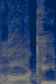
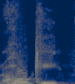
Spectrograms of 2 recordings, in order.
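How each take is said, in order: First: "hockey" with a short open o, like HOCK-ee; "hockey" clearly said as the game; hockey as in the sport. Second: "hokey" with a long o, HOKE-ee; "hokey" set apart from the sport's name; hokey as in corny. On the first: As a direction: say "hockey" the sport's way, not the folksy word. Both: Shown as a demonstration. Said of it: "not hockey, but hokey".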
